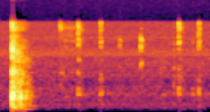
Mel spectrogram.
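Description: A single cough-like burst just after the start, then a handful of faint, irregular light clicks from writing on a digital whiteboard.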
